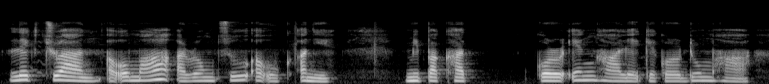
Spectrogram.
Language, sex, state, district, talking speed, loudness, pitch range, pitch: Mizo, female, Mizoram, Aizawl, 150 wpm, -18 LUFS, 155-185 Hz, 170 Hz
